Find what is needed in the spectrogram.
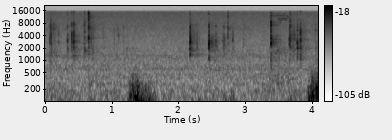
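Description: Faint computer keyboard typing, with scattered key clicks. Two duller, deeper knocks fall about a second in and at the very end.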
